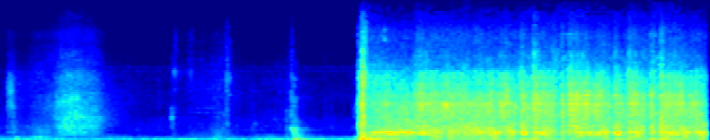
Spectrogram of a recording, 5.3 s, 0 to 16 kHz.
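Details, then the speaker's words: 1974 Ford Bronco V8, first start in over 16 years after fuel system work; small fuel filter leak; little knock, oil pressure came right up; loping uneven idle, owner suspects one cylinder down, not running on all 8. "Had a little knock, but oil pressure came right up. Not running on all 8. It's idling. Probably down 1."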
